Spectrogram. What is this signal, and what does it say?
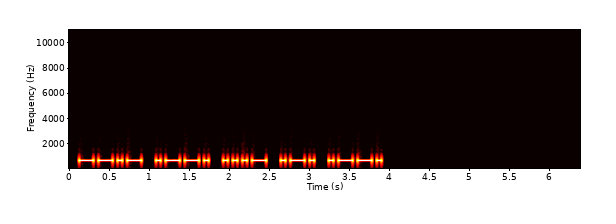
Morse code, heard as a keyed tone, about 20 wpm, 700 Hz. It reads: QPVRP
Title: Code Groups - 5 Letters - 20wpm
